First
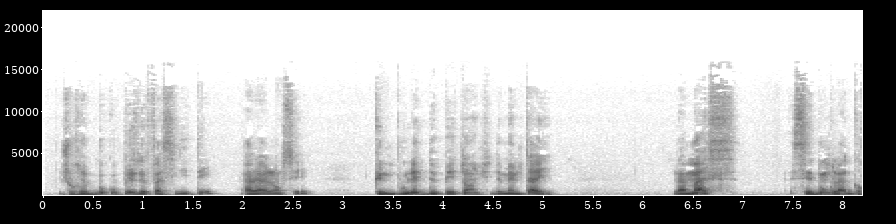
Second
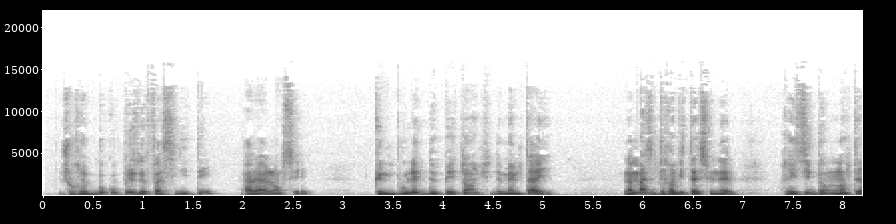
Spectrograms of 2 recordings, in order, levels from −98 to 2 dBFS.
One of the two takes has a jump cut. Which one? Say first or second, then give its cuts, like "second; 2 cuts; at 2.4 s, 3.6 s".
second; 1 cut; at 5.7 s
